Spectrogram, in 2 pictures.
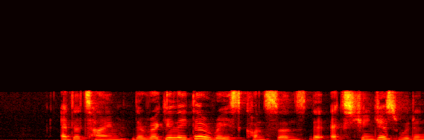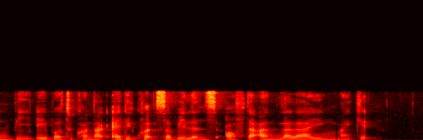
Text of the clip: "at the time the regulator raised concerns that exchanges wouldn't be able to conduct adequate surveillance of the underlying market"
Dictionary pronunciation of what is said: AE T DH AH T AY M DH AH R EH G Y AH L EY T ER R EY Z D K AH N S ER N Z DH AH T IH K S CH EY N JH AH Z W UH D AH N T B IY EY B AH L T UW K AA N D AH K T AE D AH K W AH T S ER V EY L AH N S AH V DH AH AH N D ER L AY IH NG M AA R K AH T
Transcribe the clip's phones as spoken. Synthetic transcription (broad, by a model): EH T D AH T AY M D AH R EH G Y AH L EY T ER R EY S K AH N S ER N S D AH T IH K S CH EY N JH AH S W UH D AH N B IY EY B AH L T UW K AA N D AH K T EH D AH K W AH T S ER V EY L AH N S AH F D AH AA N D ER L AY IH NG M AA K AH T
